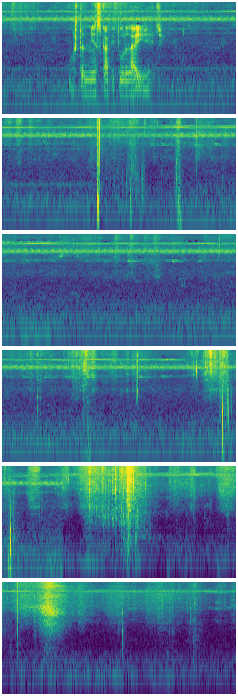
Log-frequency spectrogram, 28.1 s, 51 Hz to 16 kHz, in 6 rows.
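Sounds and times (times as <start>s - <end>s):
high-pitched insect drone: 0.0s - 21.4s.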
